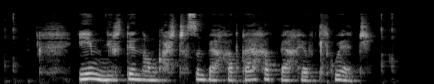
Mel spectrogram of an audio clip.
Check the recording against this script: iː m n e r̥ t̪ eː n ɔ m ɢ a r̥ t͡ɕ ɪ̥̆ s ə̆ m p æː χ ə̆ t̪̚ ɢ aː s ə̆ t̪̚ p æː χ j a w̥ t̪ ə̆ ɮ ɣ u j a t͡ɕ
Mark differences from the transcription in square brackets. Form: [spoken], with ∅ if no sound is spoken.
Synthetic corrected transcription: iː m n e r̥ t̪ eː n ɔ m ɢ a r̥ t͡ɕ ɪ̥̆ s ə̆ m p æː χ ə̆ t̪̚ ɢ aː [χ] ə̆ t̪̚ p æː χ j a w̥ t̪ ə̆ ɮ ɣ u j a t͡ɕ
